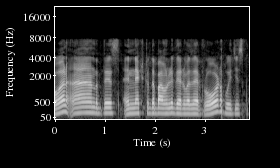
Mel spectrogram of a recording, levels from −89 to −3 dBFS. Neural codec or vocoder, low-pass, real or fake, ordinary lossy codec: codec, 16 kHz, 4.8 kbps, FACodec; none; fake; none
